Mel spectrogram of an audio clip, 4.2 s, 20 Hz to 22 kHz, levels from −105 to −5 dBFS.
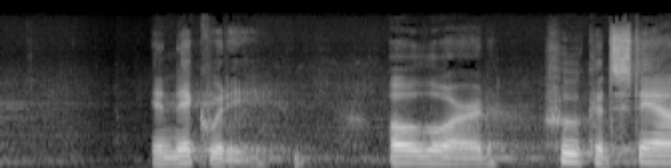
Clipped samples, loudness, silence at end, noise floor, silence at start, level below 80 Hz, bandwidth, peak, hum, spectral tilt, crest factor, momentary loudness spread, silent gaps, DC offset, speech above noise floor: under 0.1%; -32 LUFS; 0 s; -70 dBFS; 0.95 s; -78 dBFS; 15.5 kHz; -14 dBFS; none; -3.5 dB/octave; 18 dB; 17 LU; none; under 0.1%; 39 dB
